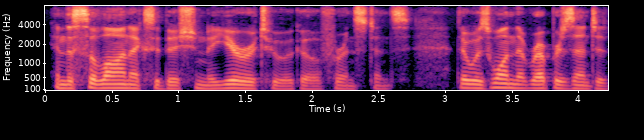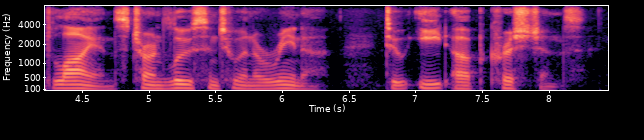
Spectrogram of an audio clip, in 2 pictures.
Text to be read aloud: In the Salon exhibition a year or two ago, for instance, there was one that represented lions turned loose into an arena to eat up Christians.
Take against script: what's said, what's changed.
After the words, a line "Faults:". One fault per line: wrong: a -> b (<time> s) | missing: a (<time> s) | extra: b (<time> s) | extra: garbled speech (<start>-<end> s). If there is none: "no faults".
In the Salon exhibition a year or two ago, for instance, there was one that represented lions turned loose into an arena to eat up Christians.
Faults:
no faults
